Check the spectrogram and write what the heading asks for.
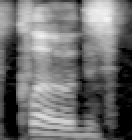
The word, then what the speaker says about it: clothes: Instead of clothes, this word is clothes. Clothes. Okay, give me a Z sound at the end.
